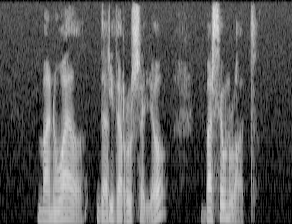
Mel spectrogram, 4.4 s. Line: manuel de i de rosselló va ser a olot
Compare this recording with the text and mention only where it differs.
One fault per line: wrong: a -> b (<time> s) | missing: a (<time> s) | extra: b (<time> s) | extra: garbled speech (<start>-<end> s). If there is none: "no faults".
no faults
